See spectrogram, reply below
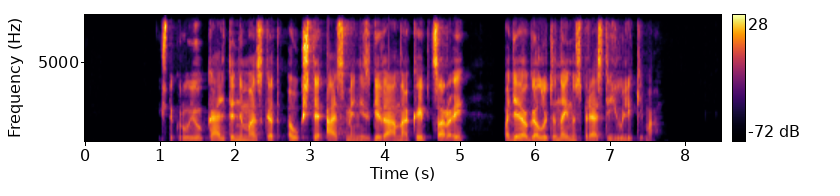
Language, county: Lithuanian, Vilnius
